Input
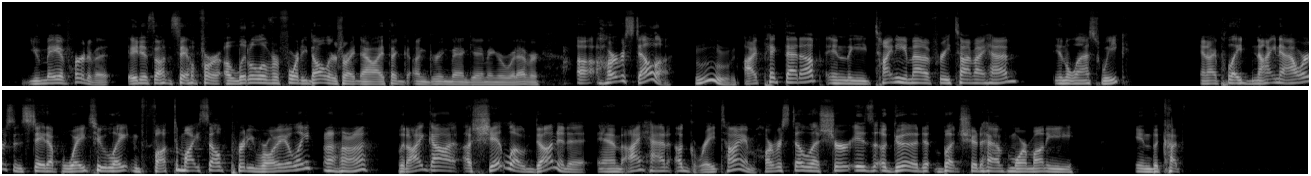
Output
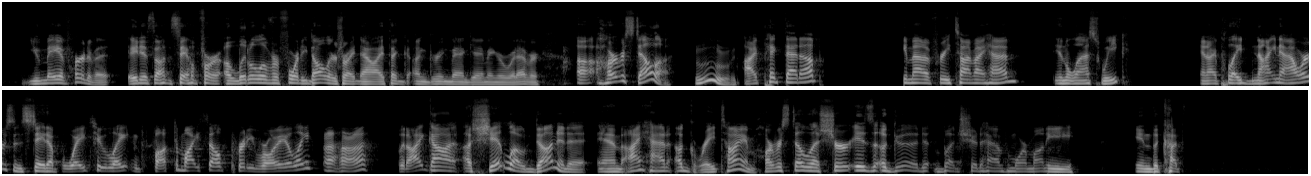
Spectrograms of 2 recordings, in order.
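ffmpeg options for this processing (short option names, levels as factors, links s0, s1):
-filter_complex "[0:a]asettb=1/sr,asplit=3[s0][s1][s2];[s0]atrim=end=13.644[s3];[s1]atrim=start=13.64:end=17.35,asetpts=PTS-STARTPTS,afade=t=in:d=0.004:c=qsin,afade=t=out:st=3.706:d=0.004:c=qsin,highpass=440,lowpass=2500[s4];[s2]atrim=start=17.346[s5];[s3][s4]acrossfade=d=0.004:c1=hsin:c2=qsin[s6];[s6][s5]acrossfade=d=0.004:c1=qsin:c2=hsin,asettb=1/sr,asplit=3[s7][s8][s9];[s7]atrim=end=21.954[s10];[s8]atrim=start=21.95:end=23.53,asetpts=PTS-STARTPTS,afade=t=in:d=0.004:c=qsin,afade=t=out:st=1.576:d=0.004:c=qsin,acompressor=threshold=0.0141:ratio=4:attack=3.2:release=140:knee=1:detection=peak[s11];[s9]atrim=start=23.526[s12];[s10][s11]acrossfade=d=0.004:c1=hsin:c2=qsin[s13];[s13][s12]acrossfade=d=0.004:c1=qsin:c2=hsin,asplit=3[s14][s15][s16];[s14]atrim=end=8.22,asetpts=PTS-STARTPTS,afade=t=out:st=8.216:d=0.004:c=hsin[s17];[s15]atrim=start=8.22:end=9.02,asetpts=PTS-STARTPTS,volume=0[s18];[s16]atrim=start=9.02,asetpts=PTS-STARTPTS,afade=t=in:d=0.004:c=hsin[s19];[s17][s18][s19]concat=n=3:v=0:a=1"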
